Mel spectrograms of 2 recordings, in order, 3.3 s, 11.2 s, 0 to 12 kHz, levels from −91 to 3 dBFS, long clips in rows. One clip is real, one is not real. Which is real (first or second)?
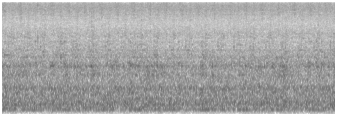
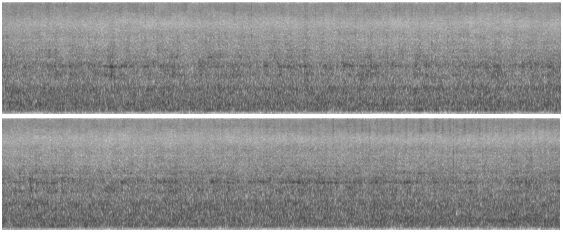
first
